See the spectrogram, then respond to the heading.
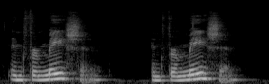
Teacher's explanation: Information has the emphasis on the third syllable.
